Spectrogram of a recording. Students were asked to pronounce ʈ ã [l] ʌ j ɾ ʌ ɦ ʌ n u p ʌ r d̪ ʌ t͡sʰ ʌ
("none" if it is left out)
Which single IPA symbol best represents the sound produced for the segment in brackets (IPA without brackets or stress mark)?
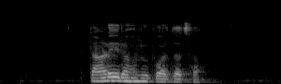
ɽ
